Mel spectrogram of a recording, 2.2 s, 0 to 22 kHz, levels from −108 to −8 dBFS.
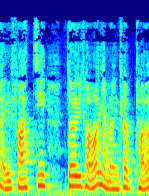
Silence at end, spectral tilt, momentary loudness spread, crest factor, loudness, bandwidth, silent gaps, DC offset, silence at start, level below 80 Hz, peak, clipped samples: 0 s; -6.5 dB/octave; 6 LU; 16 dB; -29 LUFS; 15.5 kHz; none; under 0.1%; 0 s; -56 dBFS; -12 dBFS; under 0.1%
